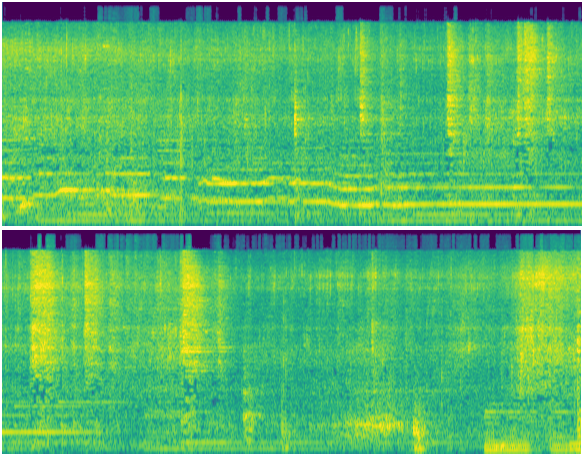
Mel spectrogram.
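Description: Dried red chillies, curry leaves and asafoetida sizzling in hot oil on a very low flame for tempering, a steady close-up sizzle with bursts of sharper crackling and spitting.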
